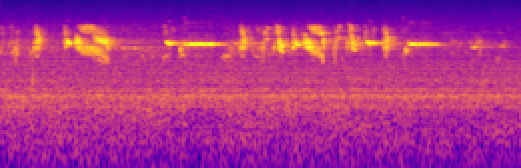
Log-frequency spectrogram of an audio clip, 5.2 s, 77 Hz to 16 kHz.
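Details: In Victoria, Australia, October 2011, a black honeyeater calls: fine, flat high-pitched whistles alternate with busy clusters of sharp, buzzy chatter, rising and falling in loudness, over a soft steady hiss.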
